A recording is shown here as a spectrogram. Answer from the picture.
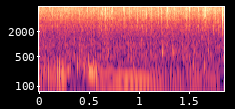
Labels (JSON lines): {"label": "biophony", "recorder": "SoundTrap 300"}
